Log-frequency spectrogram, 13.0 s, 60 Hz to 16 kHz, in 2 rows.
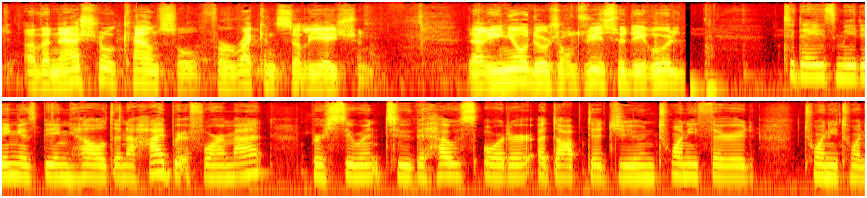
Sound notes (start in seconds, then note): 7.8 speaking French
